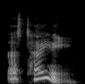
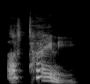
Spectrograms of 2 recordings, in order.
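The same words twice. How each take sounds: First: High, soft, squeaky little voice; mock tiny voice. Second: Said in the usual way. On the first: Mocking a tiny amount in a high little voice. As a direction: make it sound small and high.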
